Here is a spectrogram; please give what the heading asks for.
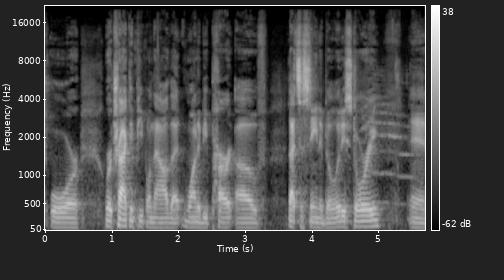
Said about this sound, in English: So I got to apologize if you can hear the cat in the background.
